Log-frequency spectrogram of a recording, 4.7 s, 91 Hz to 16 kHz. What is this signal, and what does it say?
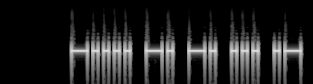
Morse code, heard as a keyed tone, about 15 wpm, 700 Hz. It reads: 6NNSA
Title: Code Groups - 5 Letter:Numbers - 15wpm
